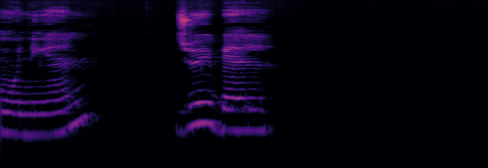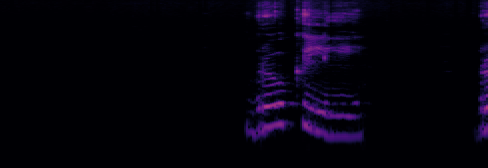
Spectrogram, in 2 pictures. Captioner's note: in German: Zwiebel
